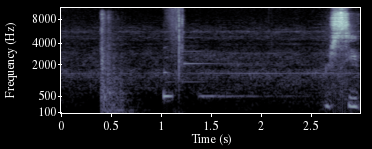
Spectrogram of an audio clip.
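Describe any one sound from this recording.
A short game chime sounds.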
